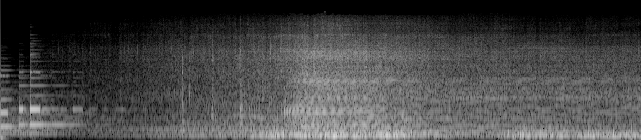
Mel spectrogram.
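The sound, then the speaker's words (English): A small scooter engine whines and revs as a young man rides it through the streets of Beirut, its buzzing pitch climbing and easing over steady road and wind noise, fairly loud throughout. “The young man twists and turns through the streets of Beirut on his scooter.”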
